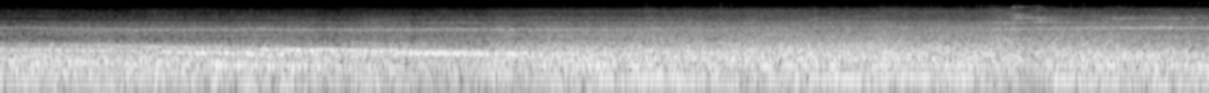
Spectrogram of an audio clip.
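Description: A metro train rumbles into the station and slows down.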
